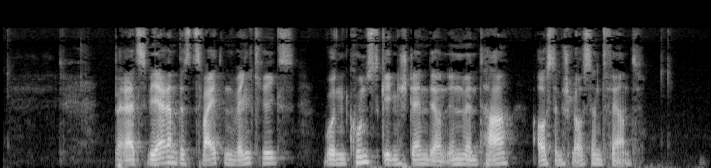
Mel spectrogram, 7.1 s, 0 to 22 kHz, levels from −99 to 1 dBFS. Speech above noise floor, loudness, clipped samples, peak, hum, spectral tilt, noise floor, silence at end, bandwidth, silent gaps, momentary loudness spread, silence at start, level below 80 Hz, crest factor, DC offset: 43 dB; -22 LUFS; under 0.1%; 0 dBFS; none; -4 dB/octave; -65 dBFS; 0.7 s; 11.5 kHz; none; 11 LU; 1.15 s; -48 dBFS; 22 dB; under 0.1%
